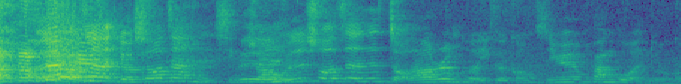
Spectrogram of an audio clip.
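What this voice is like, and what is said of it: Usual voice. Nothing is said of it.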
